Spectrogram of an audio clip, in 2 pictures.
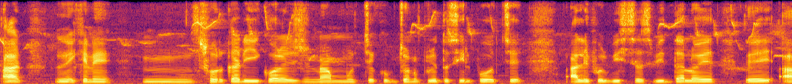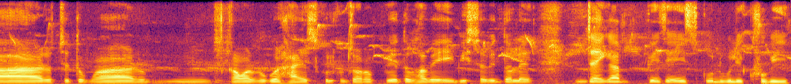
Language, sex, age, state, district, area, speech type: Bengali, male, 30-45, West Bengal, Bankura, urban, spontaneous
